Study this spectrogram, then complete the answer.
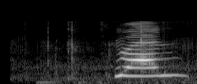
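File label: "juan1", Mandarin Chinese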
